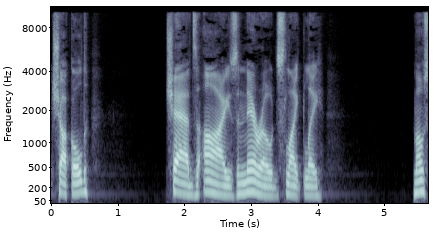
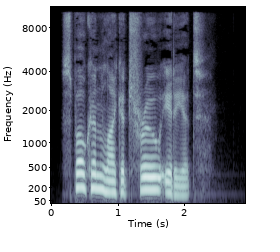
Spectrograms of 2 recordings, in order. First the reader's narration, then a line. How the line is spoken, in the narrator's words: Chad sighed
